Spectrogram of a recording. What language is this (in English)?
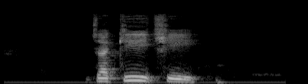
Domaaki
